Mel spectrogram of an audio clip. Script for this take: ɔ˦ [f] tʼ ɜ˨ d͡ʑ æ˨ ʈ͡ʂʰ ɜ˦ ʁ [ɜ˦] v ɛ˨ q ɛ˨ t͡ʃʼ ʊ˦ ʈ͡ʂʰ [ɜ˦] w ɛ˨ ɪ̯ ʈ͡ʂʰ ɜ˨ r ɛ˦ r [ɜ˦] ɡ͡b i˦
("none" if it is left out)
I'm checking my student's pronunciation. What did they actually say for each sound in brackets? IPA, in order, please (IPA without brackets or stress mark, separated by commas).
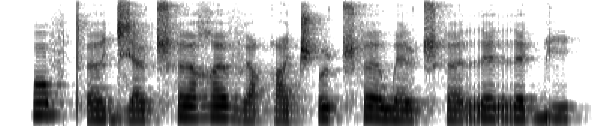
f, ɜ˦, ɜ˦˨, ɛ˦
